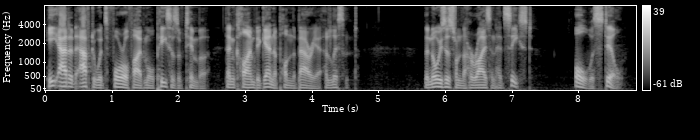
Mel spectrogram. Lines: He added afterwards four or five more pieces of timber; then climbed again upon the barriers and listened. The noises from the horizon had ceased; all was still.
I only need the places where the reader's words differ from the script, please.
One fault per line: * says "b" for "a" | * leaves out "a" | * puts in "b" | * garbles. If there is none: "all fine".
* says "barrier" for "barriers"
